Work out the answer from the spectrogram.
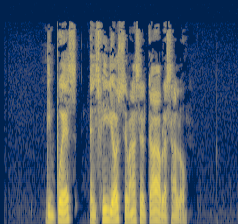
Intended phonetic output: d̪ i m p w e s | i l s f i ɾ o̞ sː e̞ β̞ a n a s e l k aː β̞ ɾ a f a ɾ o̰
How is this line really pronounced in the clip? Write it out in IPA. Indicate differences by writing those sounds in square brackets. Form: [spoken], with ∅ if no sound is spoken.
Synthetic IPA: d̪ i m p w e s | [e] l s f i [ʎ] o̞ sː e̞ β̞ a n a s e [ɾ] k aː β̞ ɾ a [s] a [l] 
